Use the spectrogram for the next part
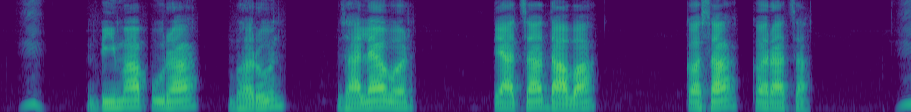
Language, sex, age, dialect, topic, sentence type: Marathi, male, 18-24, Varhadi, banking, question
